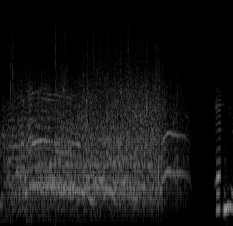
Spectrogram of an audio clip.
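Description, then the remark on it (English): Members of parliament stand up, cheering and applauding together after a motion is declared carried in the House, a loud, dense wash of clapping with raised voices riding over it for about three seconds before it cuts off and someone starts speaking. “you can see all of the members of parliament standing up, cheering.”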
